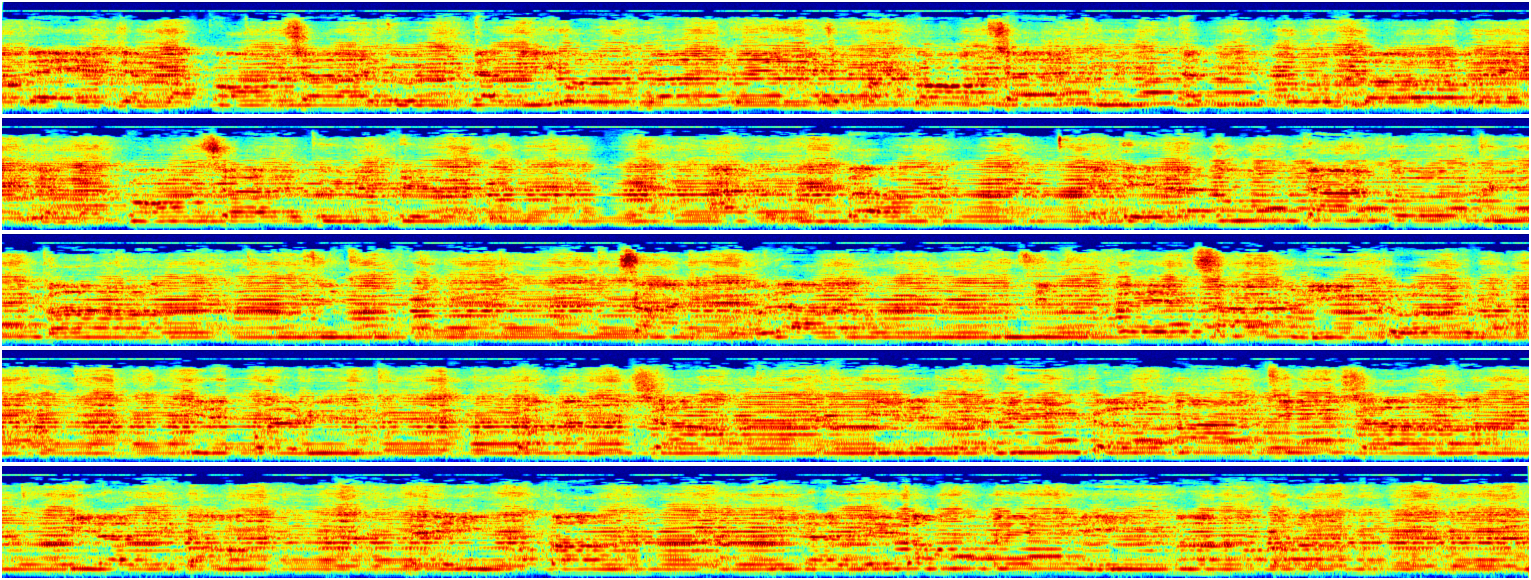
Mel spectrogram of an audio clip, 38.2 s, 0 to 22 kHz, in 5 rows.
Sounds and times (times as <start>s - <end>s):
Accordion: 0.0s - 38.1s.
